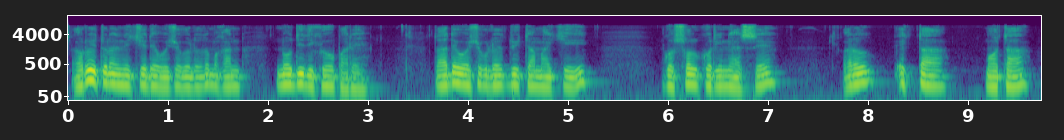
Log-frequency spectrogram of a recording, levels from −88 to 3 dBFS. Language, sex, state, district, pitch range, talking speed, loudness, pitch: Nagamese, male, Nagaland, Kohima, 105-125 Hz, 140 wpm, -19 LUFS, 110 Hz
